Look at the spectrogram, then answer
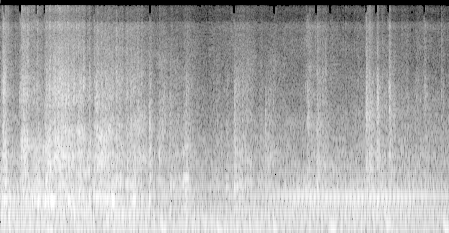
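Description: Self-feeding wood chipper pulling in and chipping branches around an inch thick, a loud steady engine drone with grinding and crunching, rhythmic knocks about every half second, close by.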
